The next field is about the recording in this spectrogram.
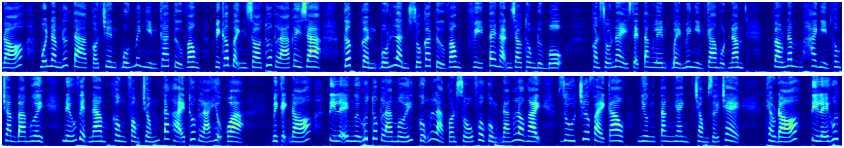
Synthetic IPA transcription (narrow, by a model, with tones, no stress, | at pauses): t̪wɗɔ˨˦mo̰˧˥jna˧mnɨ˦˥ək̚t̪aː˧kɔ˨˦t͡ɕe˧nɓo˨˦nmɨ˧əjŋi˨˩nkaː˧t̪ɨ˧˩va˧wŋ͡mvi˨˩kaː˦˥k̚ɓə̰˧˨jŋ̟zɔ˧t̪ʰu˦˥ək̚laː˨˦ɣə˧jzaː˧ | ɣə˦˥p̚ɣə˨˩nɓo˨˦nlə˨˩nso˨˦kaː˧t̪ɨ˧˩va˧wŋ͡mvi˨˩t̪aː˧jna̰ː˧˨nzaː˧wt̪ʰə˧wŋ͡mɗɨ˨˩əŋɓo̰˧˨ | kɔ˧nso˨˦na˨˩jsɛ̰˧˥t̪a˧ŋle˧nɓə˧˩jmɨ˧əjŋi˨˩nkaː˧mo˨˩t̚na˧mvaː˨˩wna˧mhaː˧jŋi˨˩nxə˧wŋ͡mt͡ɕa˧mɓaː˧mɨ˧əj | ne˨˦wvi˨˩ət̚naː˧mxə˧wŋ͡mfɔ˨˩wŋ͡mt͡ɕə˨˦wŋ͡mt̪aː˦˥k̚ha̰ː˧˨jt̪ʰu˦˥ək̚laː˨˦ɦḭ˧˨əwkwaː˧˩ | ɓe˧nka̰˧˨ŋ̟̚ɗɔ˨˦t̪i˧˩lḛ˧˨ŋɨ˨˩əjɦu˦˥t̪̚ʰu˦˥ək̚laː˨˦məː˨˦jkʊ̰˧˥ŋ͡mlaː˨˩kɔ˧nso˨˦vo˧kʊ˨˩ŋ͡mɗaː˨˦ŋlɔ˧ŋa̰ː˧˨jzu˨˩t͡ɕɨ˧əfaː˧˩jkaː˧wɲɨ˧ŋt̪a˧ŋɲa˧jŋ̟t͡ɕɔ˧wŋ͡mzəː˨˦jt͡ɕɛ˧˩t̪ʰɛ˧wɗɔ˨˦t̪i˧˩lḛ˧˨ɦu˦˥t̚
